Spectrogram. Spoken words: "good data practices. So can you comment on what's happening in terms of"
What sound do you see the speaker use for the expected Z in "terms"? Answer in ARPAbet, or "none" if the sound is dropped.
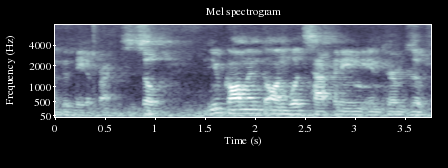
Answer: Z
